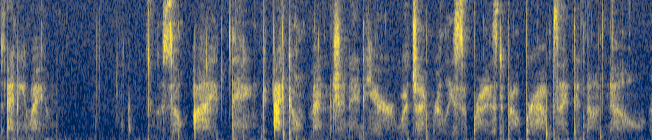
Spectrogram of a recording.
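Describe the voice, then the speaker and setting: A woman hosting whispered ASMR in a breathy, unvoiced whisper, speaking informally and emphatically and repeating phrases. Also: bright, forceful tone, low-quality recording. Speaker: ASMR video host. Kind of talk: whispered ASMR, part reading, part casual commentary.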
